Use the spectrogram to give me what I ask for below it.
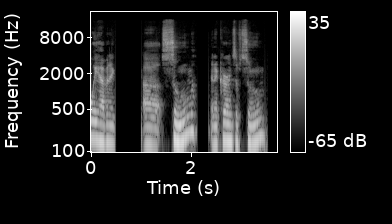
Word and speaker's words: שום: Today we're thinking about the Hebrew word that is spelled sin vav mem. Sin vav mem. Mem. So this is sum.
